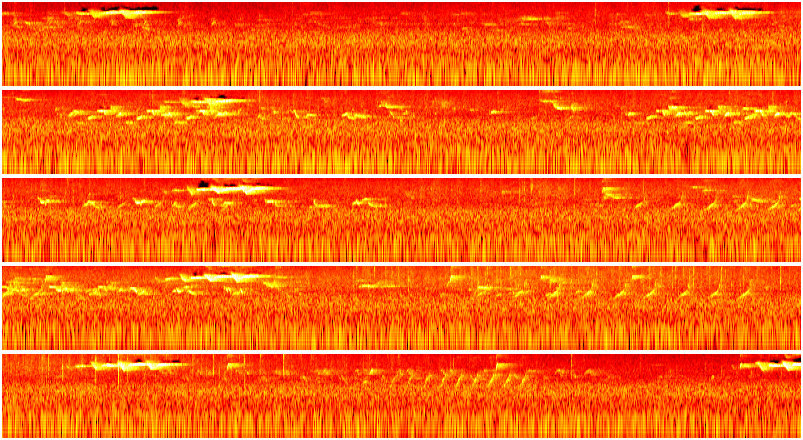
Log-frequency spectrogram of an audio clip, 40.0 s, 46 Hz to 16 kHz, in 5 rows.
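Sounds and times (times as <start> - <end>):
birds chirping: 22.0 - 38.0.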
